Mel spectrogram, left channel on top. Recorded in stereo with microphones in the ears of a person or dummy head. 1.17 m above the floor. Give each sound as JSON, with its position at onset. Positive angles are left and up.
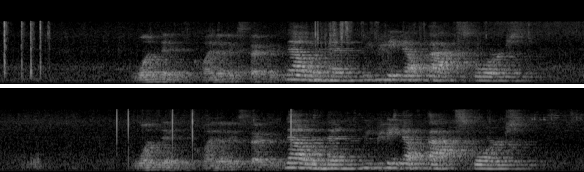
{"t": 1.3, "sound": "a man speaking", "side_deg": 20, "distance_m": 0.7}
{"t": 2.8, "sound": "a woman speaking", "side_deg": -65, "distance_m": 0.9}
